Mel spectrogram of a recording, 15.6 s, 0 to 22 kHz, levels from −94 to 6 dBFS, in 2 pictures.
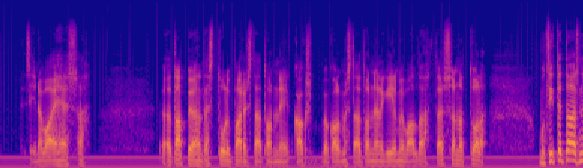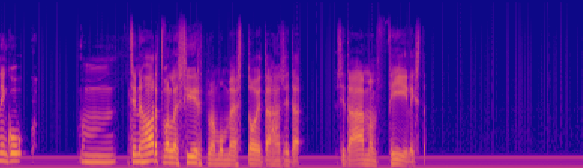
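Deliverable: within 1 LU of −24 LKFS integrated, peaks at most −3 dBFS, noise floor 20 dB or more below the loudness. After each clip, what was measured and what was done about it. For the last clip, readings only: crackle rate 51 per second; mains hum 50 Hz; hum harmonics up to 250 Hz; level of the hum −41 dBFS; integrated loudness −27.5 LKFS; sample peak −8.5 dBFS; target loudness −24.0 LKFS
→ click removal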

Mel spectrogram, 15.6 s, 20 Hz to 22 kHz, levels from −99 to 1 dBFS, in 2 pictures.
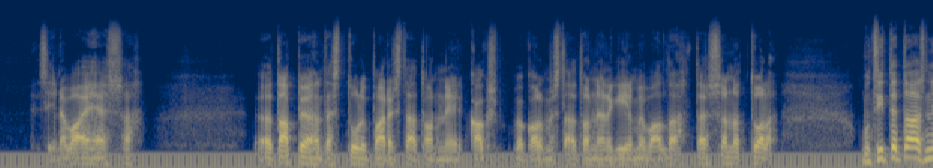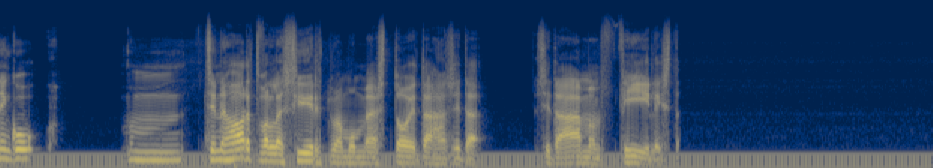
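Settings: crackle rate 0.19 per second; mains hum 50 Hz; hum harmonics up to 250 Hz; level of the hum −41 dBFS
→ hum removal 50 Hz, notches 5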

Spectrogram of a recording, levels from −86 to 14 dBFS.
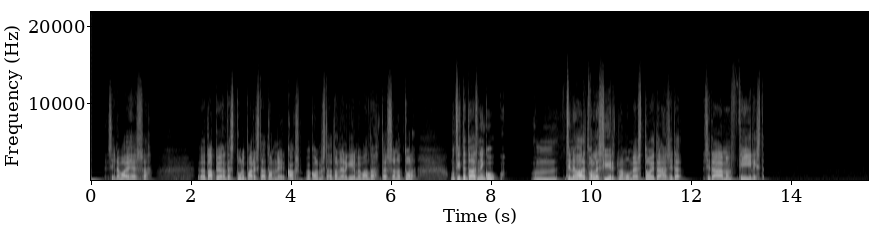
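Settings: mains hum none found; integrated loudness −27.5 LKFS; sample peak −8.5 dBFS; target loudness −24.0 LKFS
→ level +3.5 dB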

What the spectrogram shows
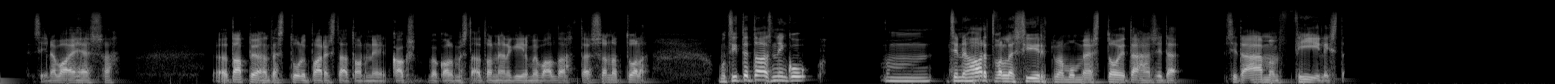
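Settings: integrated loudness −24.0 LKFS; sample peak −5.0 dBFS; background noise floor −74 dBFS

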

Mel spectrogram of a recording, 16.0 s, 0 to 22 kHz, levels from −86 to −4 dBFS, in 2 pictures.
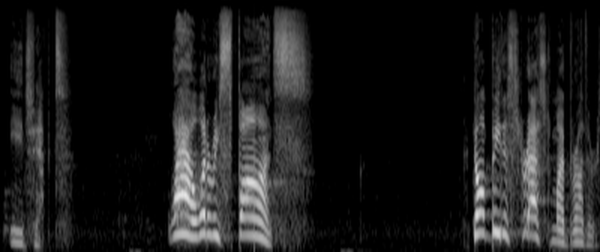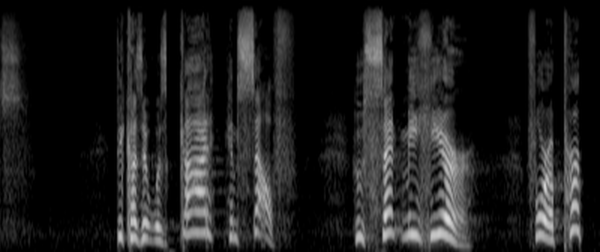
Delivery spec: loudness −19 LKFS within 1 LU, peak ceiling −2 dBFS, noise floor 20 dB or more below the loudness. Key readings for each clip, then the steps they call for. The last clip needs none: number of dropouts 1; longest dropout 1.1 ms; integrated loudness −26.5 LKFS; sample peak −6.0 dBFS; target loudness −19.0 LKFS
→ repair the gap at 0:03.40, 1.1 ms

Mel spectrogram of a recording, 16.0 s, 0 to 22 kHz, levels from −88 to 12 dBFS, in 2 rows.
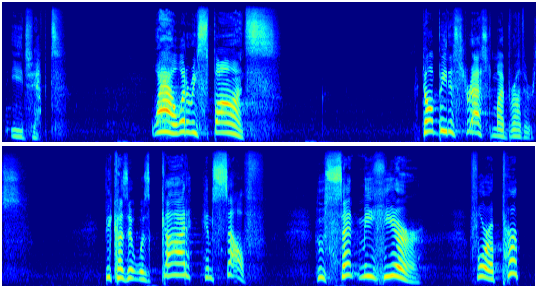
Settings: number of dropouts 0; integrated loudness −26.5 LKFS; sample peak −6.0 dBFS; target loudness −19.0 LKFS
→ level +7.5 dB
brickwall limiter −2 dBFS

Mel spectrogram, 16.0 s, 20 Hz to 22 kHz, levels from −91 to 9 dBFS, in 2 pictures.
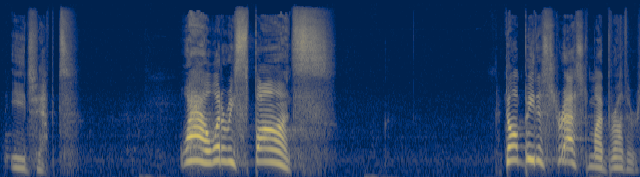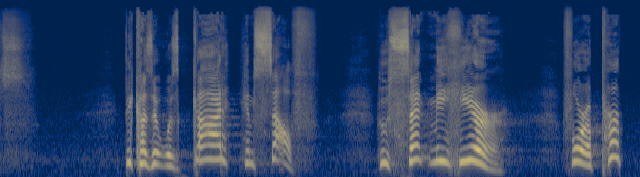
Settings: integrated loudness −19.5 LKFS; sample peak −2.0 dBFS; background noise floor −69 dBFS

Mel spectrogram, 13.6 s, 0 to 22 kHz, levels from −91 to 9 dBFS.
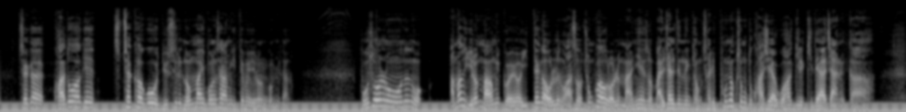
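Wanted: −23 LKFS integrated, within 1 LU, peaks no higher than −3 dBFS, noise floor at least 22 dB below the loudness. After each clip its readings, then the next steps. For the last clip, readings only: mains hum 60 Hz; hum harmonics up to 300 Hz; level of the hum −25 dBFS; integrated loudness −24.5 LKFS; sample peak −7.5 dBFS; target loudness −23.0 LKFS
→ hum removal 60 Hz, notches 5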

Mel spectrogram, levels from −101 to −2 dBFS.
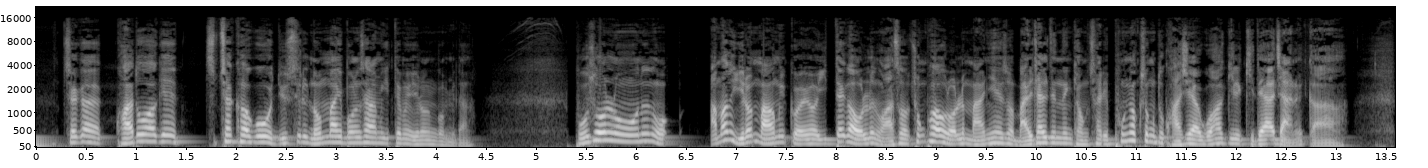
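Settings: mains hum none found; integrated loudness −25.5 LKFS; sample peak −9.0 dBFS; target loudness −23.0 LKFS
→ level +2.5 dB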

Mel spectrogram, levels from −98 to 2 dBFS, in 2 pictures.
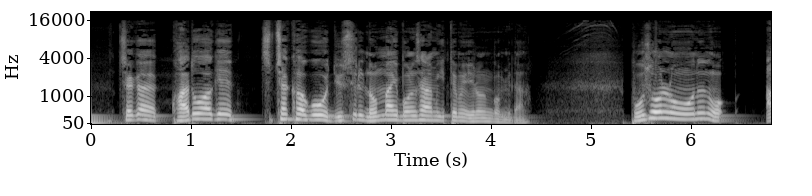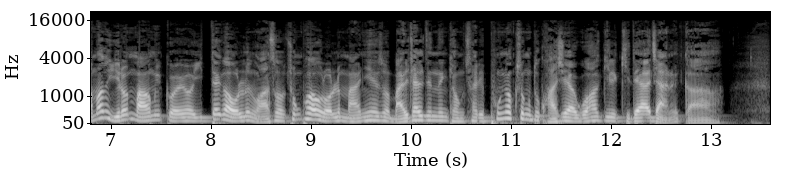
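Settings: integrated loudness −23.0 LKFS; sample peak −6.5 dBFS; background noise floor −61 dBFS

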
